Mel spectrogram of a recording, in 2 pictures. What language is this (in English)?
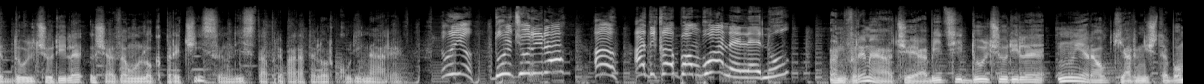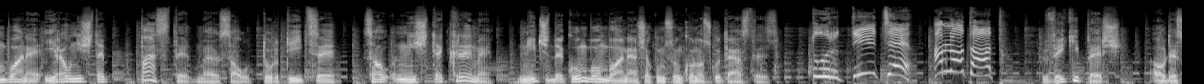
Romanian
